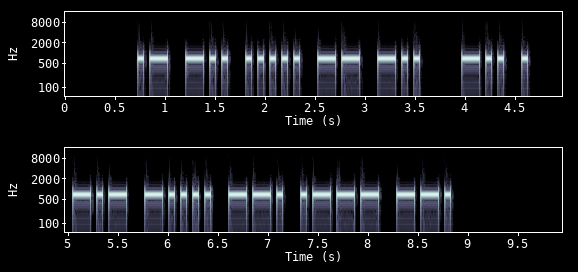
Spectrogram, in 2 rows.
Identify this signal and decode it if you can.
Morse code, heard as a keyed tone, about 20 wpm, 700 Hz. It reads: AD5MD DE K6GJG
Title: USA Callsign DE Callsign - 5 Characters - 20wpm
